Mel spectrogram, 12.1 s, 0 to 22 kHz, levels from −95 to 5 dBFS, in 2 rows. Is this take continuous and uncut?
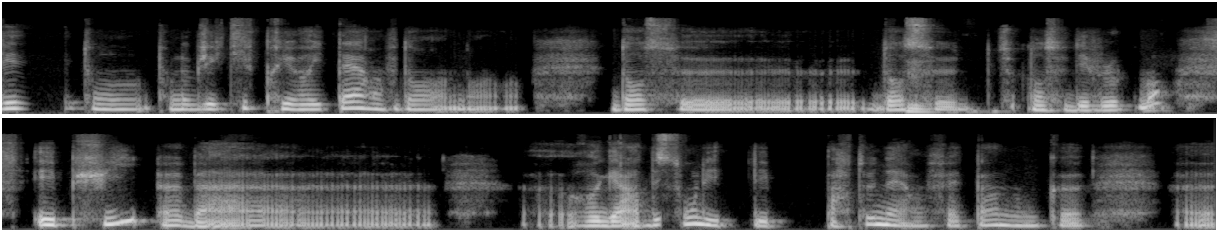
no; 2 cuts; at 1.9 s, 9.3 s

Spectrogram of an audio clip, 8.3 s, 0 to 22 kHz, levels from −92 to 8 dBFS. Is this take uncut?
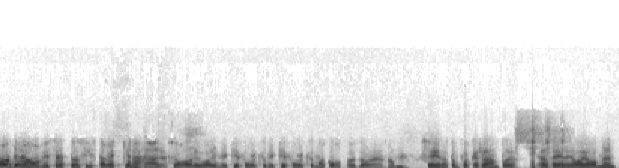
no; 2 cuts; at 3.6 s, 4.6 s

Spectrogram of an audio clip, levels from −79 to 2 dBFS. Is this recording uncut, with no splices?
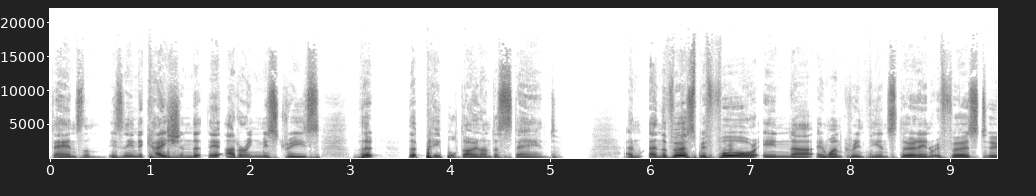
yes; 0 cuts

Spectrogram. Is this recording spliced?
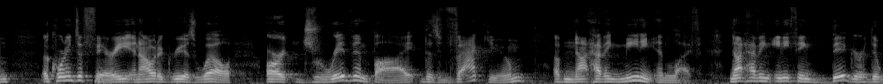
no; 0 cuts

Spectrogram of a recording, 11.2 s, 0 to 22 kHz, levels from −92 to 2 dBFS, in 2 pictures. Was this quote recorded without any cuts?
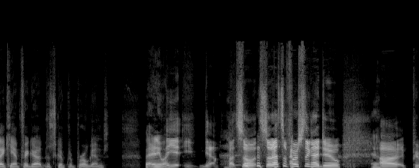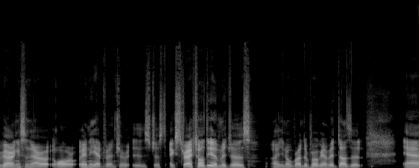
yes; 0 cuts

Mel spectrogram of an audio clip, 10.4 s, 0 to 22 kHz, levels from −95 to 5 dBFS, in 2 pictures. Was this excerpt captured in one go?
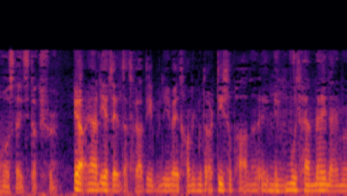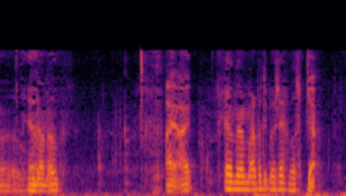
yes; 0 cuts

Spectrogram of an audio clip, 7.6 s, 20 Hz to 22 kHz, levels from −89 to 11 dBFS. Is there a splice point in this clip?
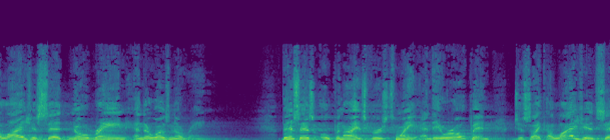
yes; 2 cuts; at 3.7 s, 4.3 s

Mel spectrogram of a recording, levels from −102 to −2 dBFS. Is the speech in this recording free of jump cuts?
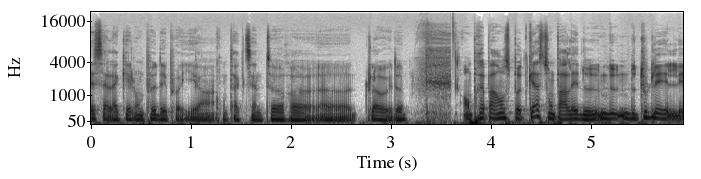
no; 2 cuts; at 1.2 s, 2.6 s

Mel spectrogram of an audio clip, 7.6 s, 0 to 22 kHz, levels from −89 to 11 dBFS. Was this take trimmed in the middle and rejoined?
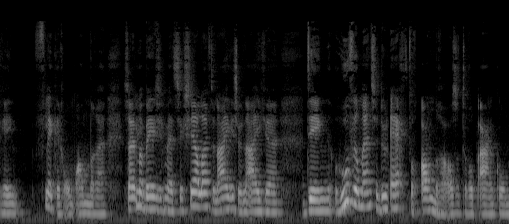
yes; 6 cuts; at 2.0 s, 3.2 s, 3.5 s, 4.5 s, 5.8 s, 6.1 s

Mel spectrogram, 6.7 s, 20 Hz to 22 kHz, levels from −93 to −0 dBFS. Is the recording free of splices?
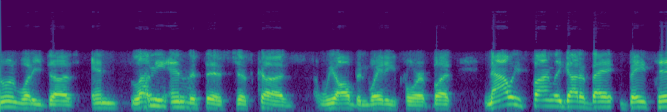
yes; 0 cuts

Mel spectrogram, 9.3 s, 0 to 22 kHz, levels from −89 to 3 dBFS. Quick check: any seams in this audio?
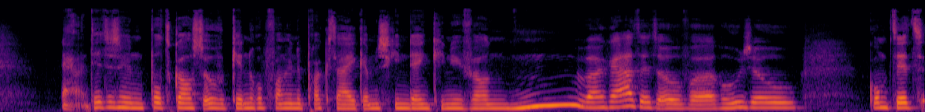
no; 0 cuts

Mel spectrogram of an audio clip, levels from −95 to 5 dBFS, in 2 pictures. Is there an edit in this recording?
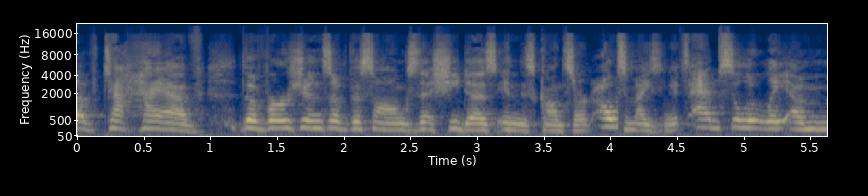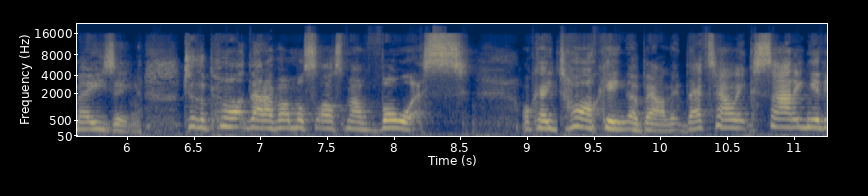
yes; 2 cuts; at 4.0 s, 9.2 s

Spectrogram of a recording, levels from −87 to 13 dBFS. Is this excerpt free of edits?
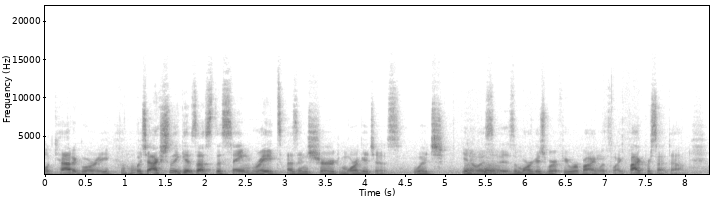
yes; 0 cuts

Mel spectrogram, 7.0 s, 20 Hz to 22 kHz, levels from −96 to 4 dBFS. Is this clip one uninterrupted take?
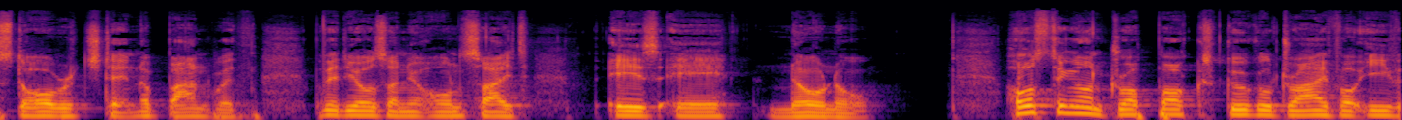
no; 1 cut; at 1.6 s

